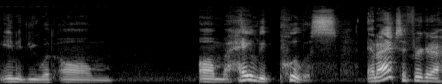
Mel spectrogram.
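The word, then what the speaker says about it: Pullos: to an interesting interview with um um Haley pulis and I actually figured out how to say her last name um she actress that plays Molly um Haley P her name is Haley pulis I been pronouncing pulos and pulos her name is Haley pulis but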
